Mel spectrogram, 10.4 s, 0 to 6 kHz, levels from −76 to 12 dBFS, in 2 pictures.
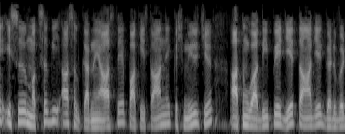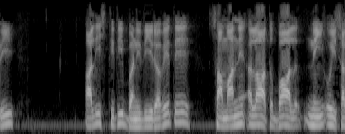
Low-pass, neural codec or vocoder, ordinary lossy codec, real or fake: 5.4 kHz; none; none; real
